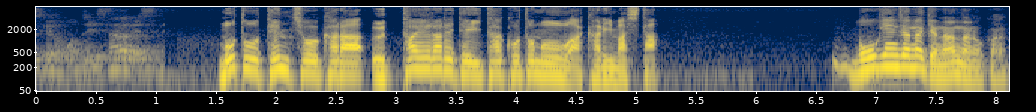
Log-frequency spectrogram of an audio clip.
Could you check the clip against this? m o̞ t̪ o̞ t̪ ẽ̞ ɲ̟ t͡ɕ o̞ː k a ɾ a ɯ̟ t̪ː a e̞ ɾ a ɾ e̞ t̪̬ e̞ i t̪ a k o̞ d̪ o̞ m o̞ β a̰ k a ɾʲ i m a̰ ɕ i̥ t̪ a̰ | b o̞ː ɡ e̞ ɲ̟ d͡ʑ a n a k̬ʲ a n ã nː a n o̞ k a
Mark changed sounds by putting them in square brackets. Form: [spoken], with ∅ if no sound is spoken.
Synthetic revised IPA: m o̞ t̪ o̞ t̪ ẽ̞ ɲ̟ t͡ɕ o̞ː k a ɾ a ɯ̟ t̪ː a e̞ ɾ a ɾ e̞ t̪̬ e̞ i t̪ a k o̞ [t̪] o̞ m o̞ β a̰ k a ɾʲ i m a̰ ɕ i̥ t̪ a̰ | b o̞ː ɡ [ẽ̞] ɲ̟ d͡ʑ a n a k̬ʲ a n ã nː a n o̞ k a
